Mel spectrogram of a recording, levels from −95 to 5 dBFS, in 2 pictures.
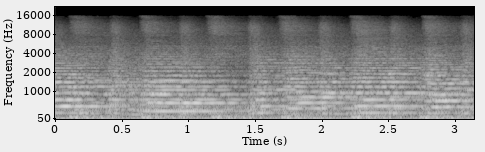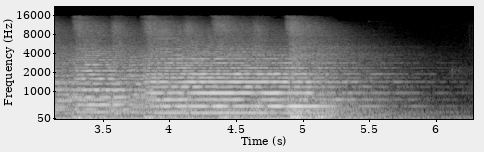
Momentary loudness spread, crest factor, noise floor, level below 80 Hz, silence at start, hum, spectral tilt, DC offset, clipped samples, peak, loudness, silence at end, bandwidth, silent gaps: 8 LU; 16 dB; -43 dBFS; -28 dBFS; 0 s; none; -5 dB/octave; under 0.1%; under 0.1%; 0 dBFS; -15 LUFS; 0.45 s; 16 kHz; none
